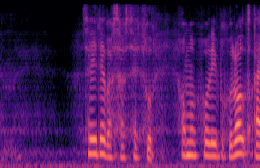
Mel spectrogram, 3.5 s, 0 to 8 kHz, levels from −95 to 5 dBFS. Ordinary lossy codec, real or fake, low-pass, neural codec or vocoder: none; fake; 7.2 kHz; autoencoder, 22.05 kHz, a latent of 192 numbers a frame, VITS, trained on many speakers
